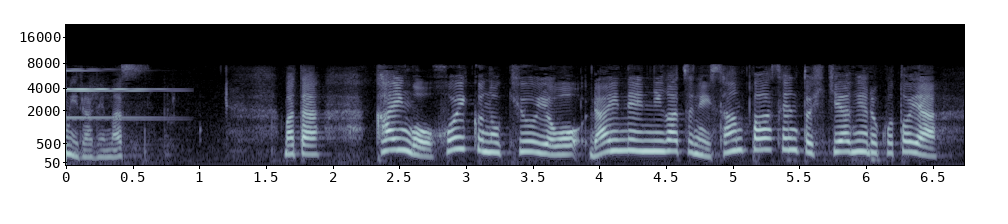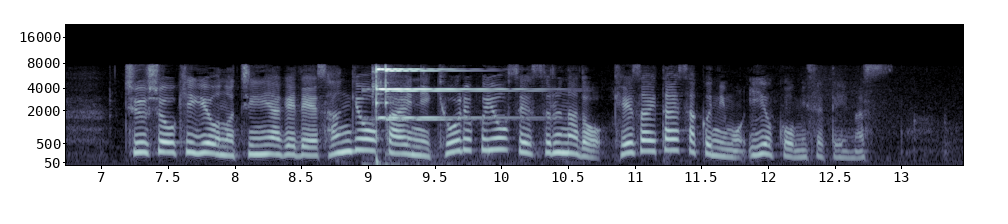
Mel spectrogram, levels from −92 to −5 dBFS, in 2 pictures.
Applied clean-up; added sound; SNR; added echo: none; Bicycle; -3 dB; none.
